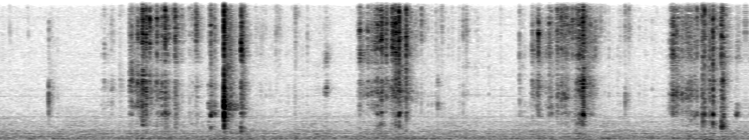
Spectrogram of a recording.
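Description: A metal craft knife scrapes and carves a solid white textured bar of soap held in the hand, shaving off powdery crumbs. Four bursts of crisp, bright, gritty scraping stand out from a quiet background, with short sharp clicks between them.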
